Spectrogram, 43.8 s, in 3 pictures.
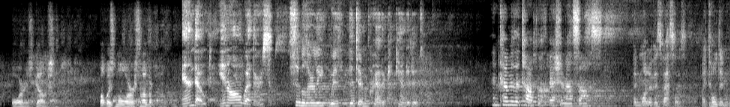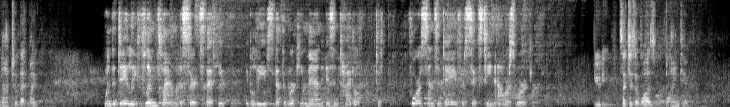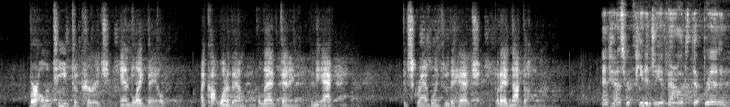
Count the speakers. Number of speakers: five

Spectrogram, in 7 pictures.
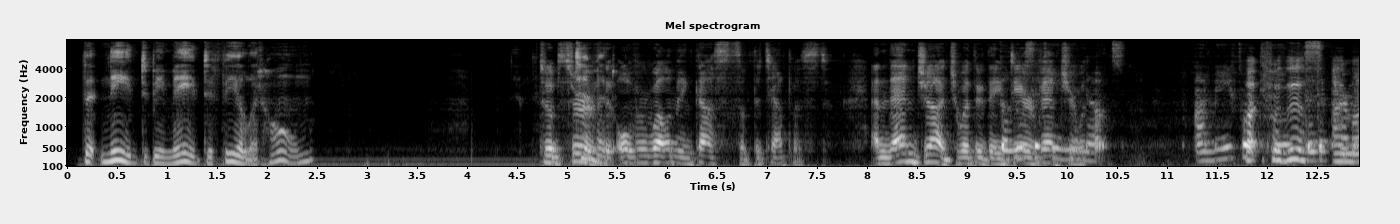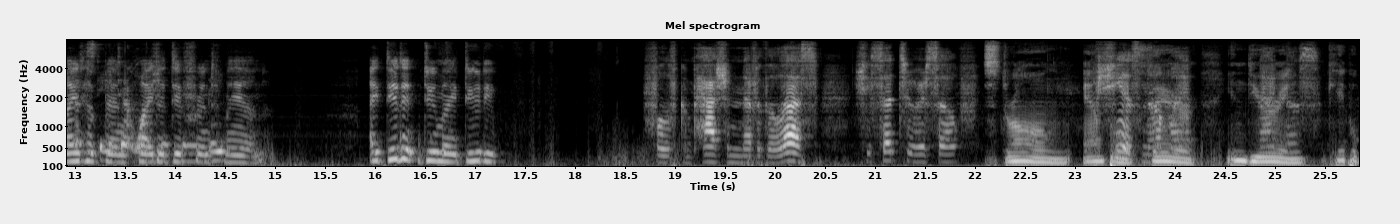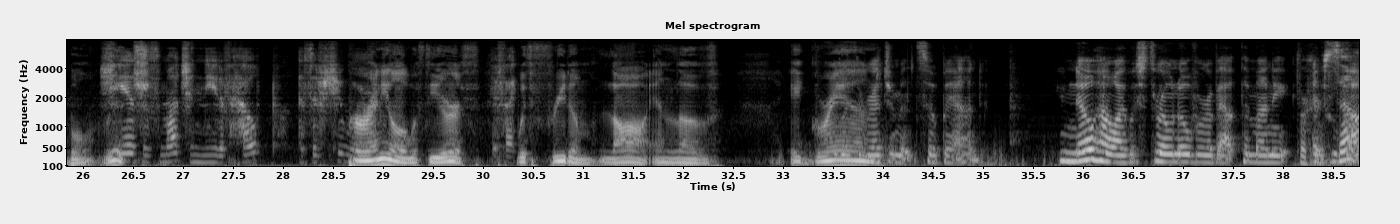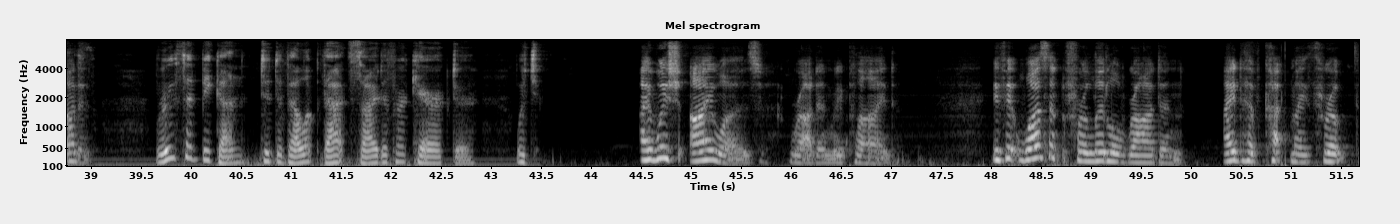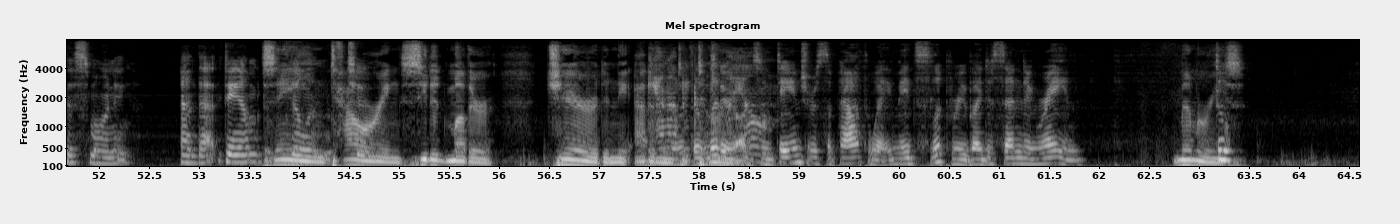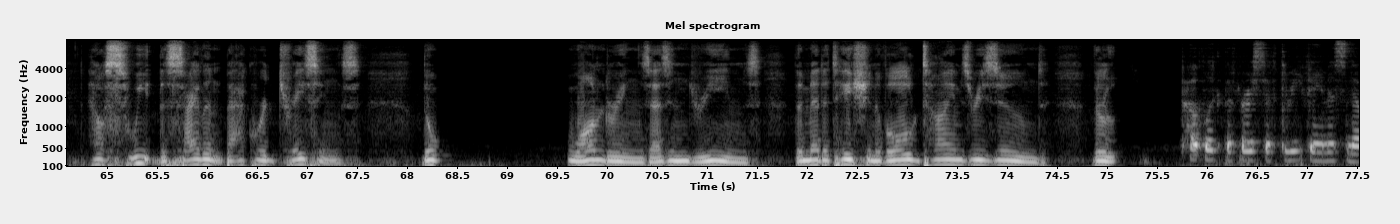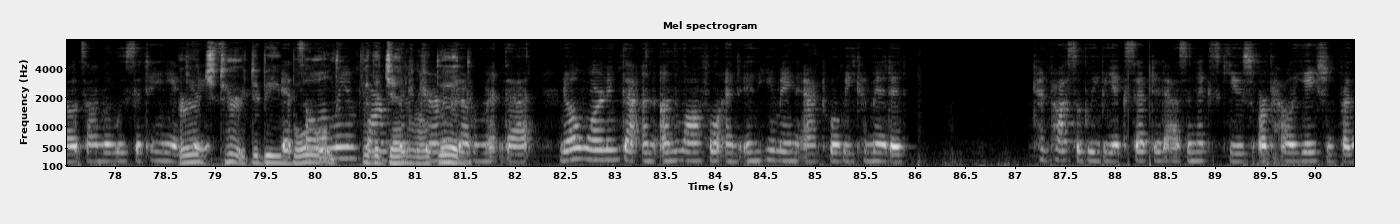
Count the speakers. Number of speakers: six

